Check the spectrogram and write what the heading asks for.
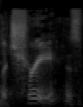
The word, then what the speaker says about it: trie: there's a version of a dag called a tree this is pronounced tree right retrieve um which we can use to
